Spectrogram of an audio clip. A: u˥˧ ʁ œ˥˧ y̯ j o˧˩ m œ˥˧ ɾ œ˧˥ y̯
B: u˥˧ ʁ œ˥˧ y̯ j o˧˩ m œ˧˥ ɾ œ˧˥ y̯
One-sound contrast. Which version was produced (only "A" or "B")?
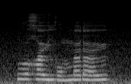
B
